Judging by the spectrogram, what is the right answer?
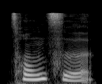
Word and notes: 从此: cóng cǐ

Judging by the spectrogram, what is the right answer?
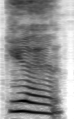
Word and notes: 愿: yuàn

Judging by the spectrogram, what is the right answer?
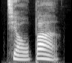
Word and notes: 搅拌: jiǎo bàn

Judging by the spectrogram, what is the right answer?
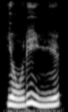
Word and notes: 有利于: yǒu lì yú

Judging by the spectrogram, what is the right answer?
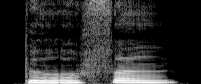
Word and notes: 得分: dé fēn

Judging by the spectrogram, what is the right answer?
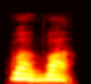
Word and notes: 万万: wàn wàn

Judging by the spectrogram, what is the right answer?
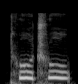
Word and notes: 突出: tū chū

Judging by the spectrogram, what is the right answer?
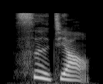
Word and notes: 赐教: cì jiào

